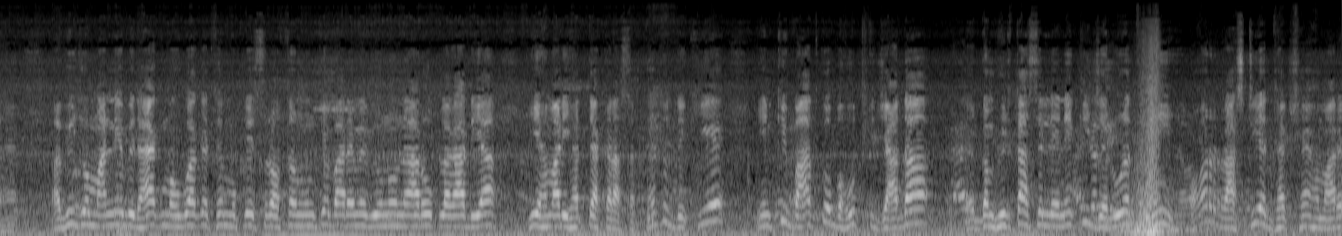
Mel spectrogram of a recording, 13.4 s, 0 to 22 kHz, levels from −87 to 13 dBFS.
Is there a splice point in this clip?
yes; 1 cut; at 11.8 s

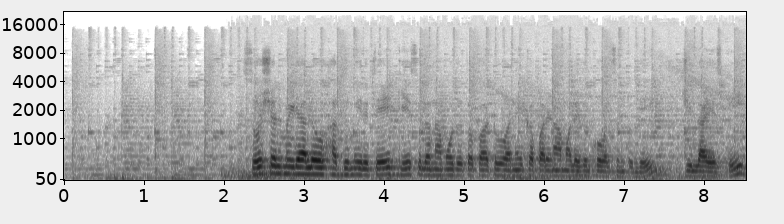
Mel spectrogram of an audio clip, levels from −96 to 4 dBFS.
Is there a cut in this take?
yes; 1 cut; at 1.1 s

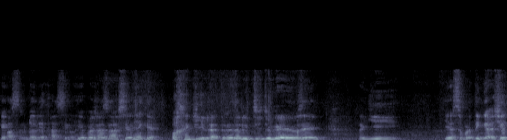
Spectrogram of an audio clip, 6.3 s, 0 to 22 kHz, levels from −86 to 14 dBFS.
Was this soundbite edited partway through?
no; 0 cuts

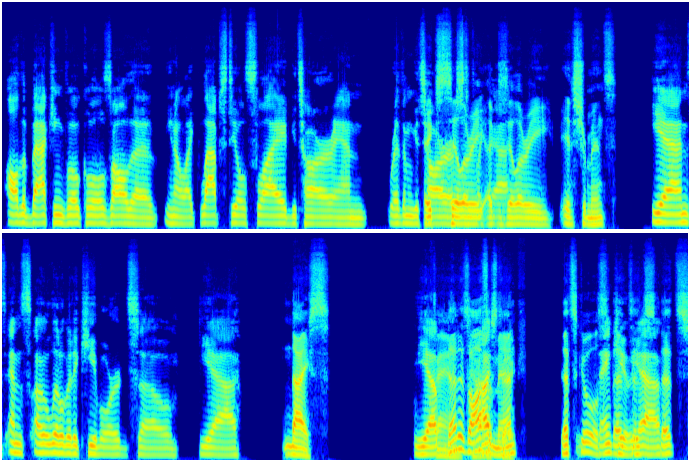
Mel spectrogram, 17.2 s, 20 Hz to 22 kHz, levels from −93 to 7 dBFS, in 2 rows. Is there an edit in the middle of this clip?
no; 0 cuts

